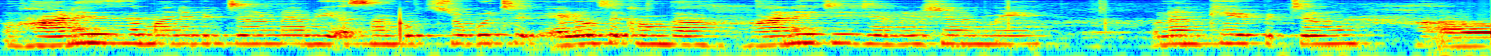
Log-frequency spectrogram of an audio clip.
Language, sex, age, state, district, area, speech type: Sindhi, female, 30-45, Maharashtra, Thane, urban, spontaneous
